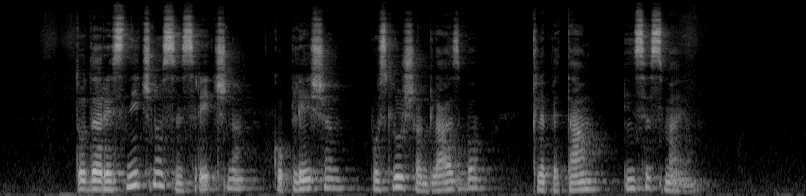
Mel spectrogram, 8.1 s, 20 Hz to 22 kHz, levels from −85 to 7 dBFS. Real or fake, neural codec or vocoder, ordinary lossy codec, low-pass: real; none; none; none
